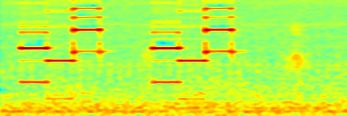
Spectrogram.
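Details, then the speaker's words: Locator chime from the "find" function of a Philips Avalon cordless wireless fetal monitor's telemetry transducer: two short rising chime patterns. It signals the labouring patient to return to the room when contractions are no longer being picked up. "ask them to come back to the room when we when they hear that little chime"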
